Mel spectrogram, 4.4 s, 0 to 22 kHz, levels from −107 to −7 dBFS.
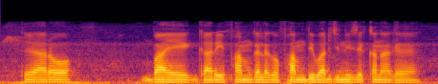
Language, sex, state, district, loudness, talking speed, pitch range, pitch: Chakma, male, Tripura, Unakoti, -19 LUFS, 150 wpm, 100-110 Hz, 110 Hz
